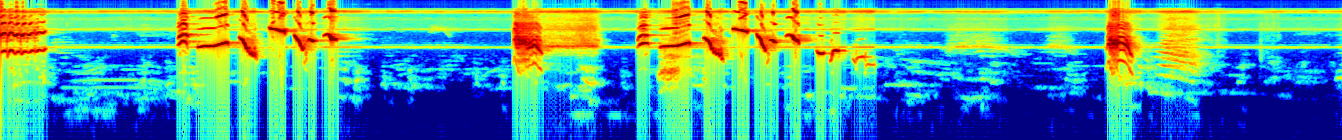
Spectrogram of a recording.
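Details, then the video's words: Oriental magpie-robin in full gacor song, full of isian phrases; rapid strings of bright chirps and whistled notes in two long bursts, then a single rasping descending sweep near the end. "suara kacer gacor full isian"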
